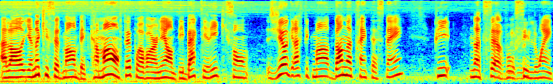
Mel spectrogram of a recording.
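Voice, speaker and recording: Her voice is an unremarkable speaking voice: a woman of medium pitch talking at a moderate pace with ordinary pitch variation, in a very clean recording with a silent background. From Quebec, Montreal. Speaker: physician and microbiome researcher. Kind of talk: casual scientific conversation. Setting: outdoors in a botanical garden.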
